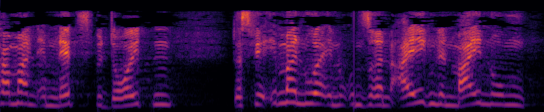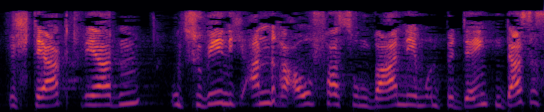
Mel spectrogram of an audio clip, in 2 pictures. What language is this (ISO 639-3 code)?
deu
